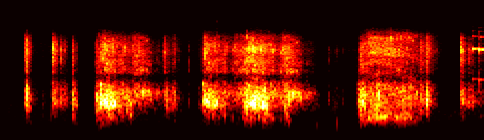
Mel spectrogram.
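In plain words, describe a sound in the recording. A fire crackles and hisses.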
